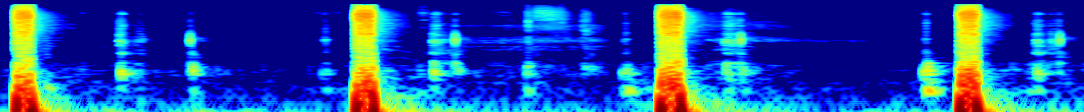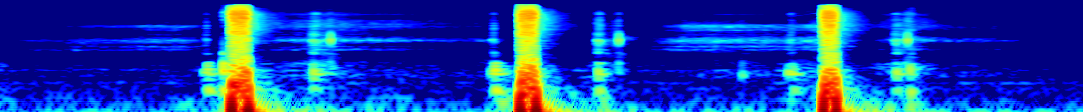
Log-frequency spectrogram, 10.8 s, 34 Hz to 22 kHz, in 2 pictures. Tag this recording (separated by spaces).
spraying spray onesoundperday2018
